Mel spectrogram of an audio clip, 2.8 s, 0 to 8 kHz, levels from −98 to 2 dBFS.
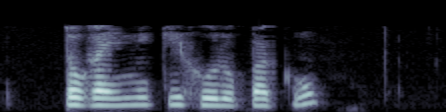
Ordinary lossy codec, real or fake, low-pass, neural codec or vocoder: AAC, 16 kbps; real; 7.2 kHz; none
